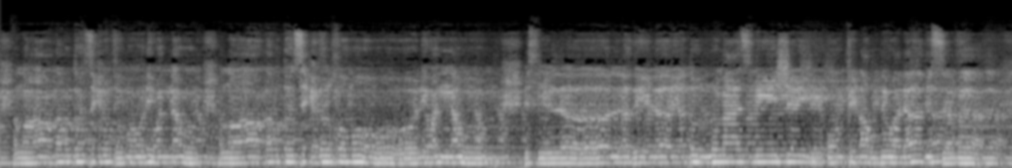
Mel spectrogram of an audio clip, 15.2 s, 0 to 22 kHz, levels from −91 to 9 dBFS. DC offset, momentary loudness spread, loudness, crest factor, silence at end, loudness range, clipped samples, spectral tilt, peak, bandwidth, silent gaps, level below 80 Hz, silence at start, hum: under 0.1%; 5 LU; -17 LUFS; 14 dB; 0 s; 2 LU; under 0.1%; -5.5 dB/octave; -4 dBFS; 11 kHz; none; -46 dBFS; 0 s; none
